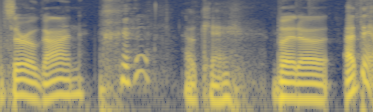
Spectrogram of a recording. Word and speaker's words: Ciryl Gane: i think god's gone i heard people call him gun that's like i think it's sarah gone because he's french right yeah i heard it's pronounced cereal gun well you took french you should know i mean i think it is but everyone calls him sirogan okay but uh i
